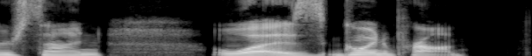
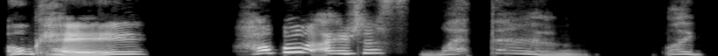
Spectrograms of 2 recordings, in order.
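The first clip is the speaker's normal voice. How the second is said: much higher light mother voice; calm mom; 9 semitones higher than usual. Retold or imitated. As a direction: talk yourself into letting go. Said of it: "she was like".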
